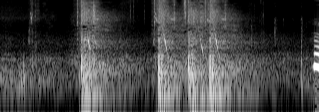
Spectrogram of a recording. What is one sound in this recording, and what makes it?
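Gunshots ring out in quick bursts, close by.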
